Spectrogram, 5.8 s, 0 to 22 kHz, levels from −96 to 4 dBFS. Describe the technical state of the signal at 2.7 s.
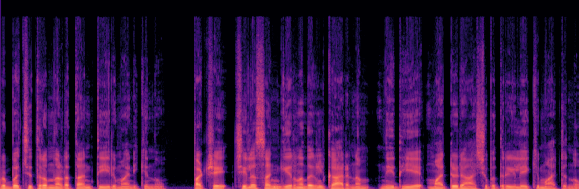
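Lost LE Audio frames from 2.73 to 2.77 s, about 37.5 ms, consistent with five 7.5 ms frames: the LC3 decoder refills the gap with the previous spectrum under scrambled signs, fading it, so the speech briefly smears into noise.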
